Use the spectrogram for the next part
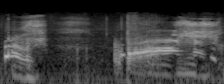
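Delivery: low defeated monster groan; fainting creature groan. Acted. Lucario groaning low as it is knocked out. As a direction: groan out low as the beast goes down. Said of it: "As he goes".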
